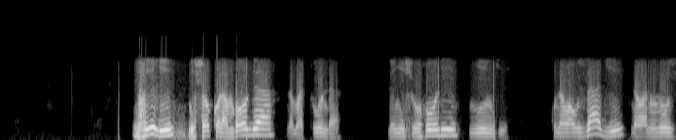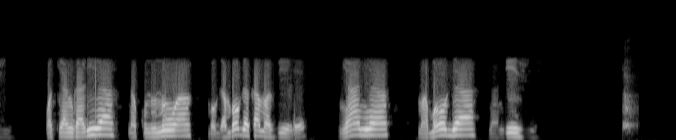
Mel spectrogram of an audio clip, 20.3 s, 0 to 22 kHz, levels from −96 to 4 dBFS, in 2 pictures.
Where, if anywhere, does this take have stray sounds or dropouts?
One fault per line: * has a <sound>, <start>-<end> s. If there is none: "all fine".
* has a bark, 19.5-19.7 s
